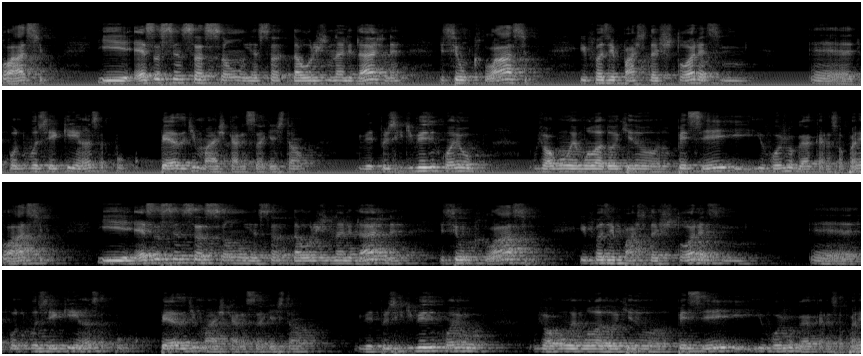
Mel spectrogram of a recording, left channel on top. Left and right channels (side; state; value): left; noise; hum, 16 dB below the sound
